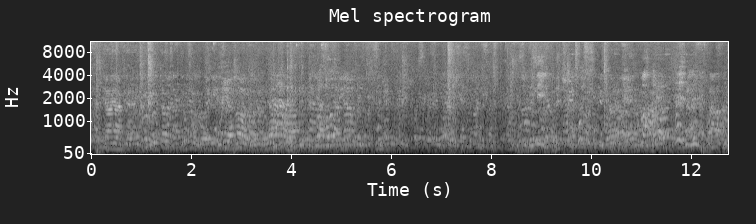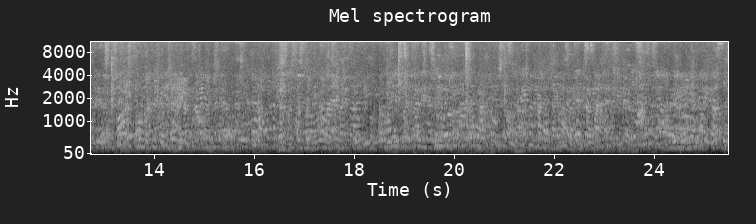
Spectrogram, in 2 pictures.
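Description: Several men and women chat at once in a room with some echo.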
